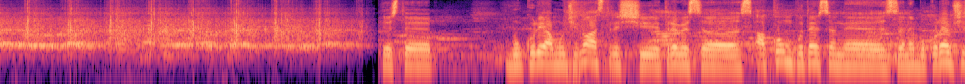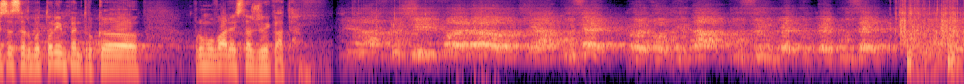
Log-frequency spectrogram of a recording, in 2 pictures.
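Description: A crowd chants loudly outdoors.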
